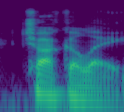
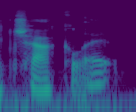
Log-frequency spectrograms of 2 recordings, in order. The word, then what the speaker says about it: chocolate: The basic rule is if a syllable in a word isn't the main stressed syllable, we often just get lazy and turn the vowel into awah. So we don't say chocolate. We say chocolate.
